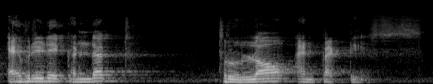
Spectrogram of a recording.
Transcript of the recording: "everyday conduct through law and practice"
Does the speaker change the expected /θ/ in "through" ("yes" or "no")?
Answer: yes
